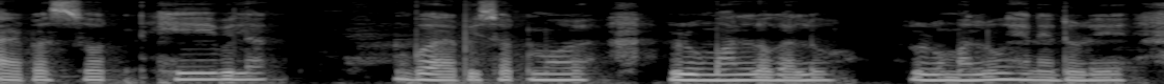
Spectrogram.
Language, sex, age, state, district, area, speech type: Assamese, female, 30-45, Assam, Sivasagar, urban, spontaneous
